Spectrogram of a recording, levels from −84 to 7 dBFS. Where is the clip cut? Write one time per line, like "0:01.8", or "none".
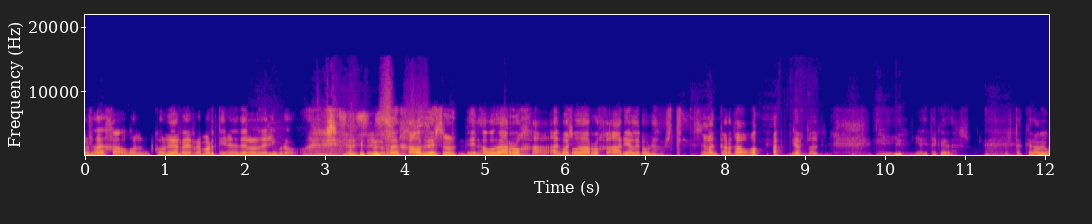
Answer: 0:01.0
0:04.6
0:06.1
0:07.0
0:07.6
